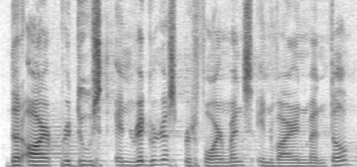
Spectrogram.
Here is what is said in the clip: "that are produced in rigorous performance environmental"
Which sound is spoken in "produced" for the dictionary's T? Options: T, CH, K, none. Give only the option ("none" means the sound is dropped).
T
